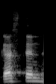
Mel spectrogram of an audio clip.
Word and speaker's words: Gustin: Obviously the main character, Grant Gustav, is it Gustin? Is that how you pronounce his last name?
